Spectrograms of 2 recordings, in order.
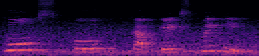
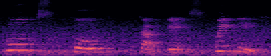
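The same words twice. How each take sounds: Both takes have the same delivery.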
